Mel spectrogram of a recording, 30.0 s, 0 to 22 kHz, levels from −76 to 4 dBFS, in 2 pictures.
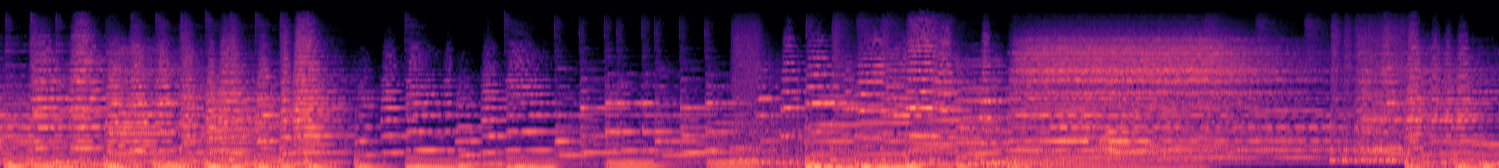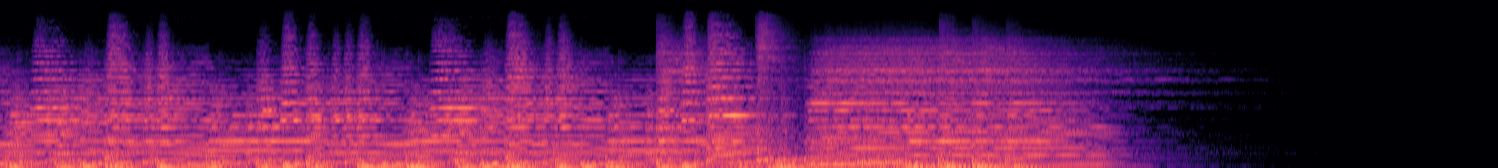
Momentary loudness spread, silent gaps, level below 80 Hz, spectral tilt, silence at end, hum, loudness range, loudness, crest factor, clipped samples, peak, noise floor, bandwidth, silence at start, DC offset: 8 LU; none; -24 dBFS; -4 dB/octave; 3.6 s; none; 6 LU; -19 LUFS; 18 dB; under 0.1%; -2 dBFS; under -90 dBFS; 16 kHz; 0 s; under 0.1%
